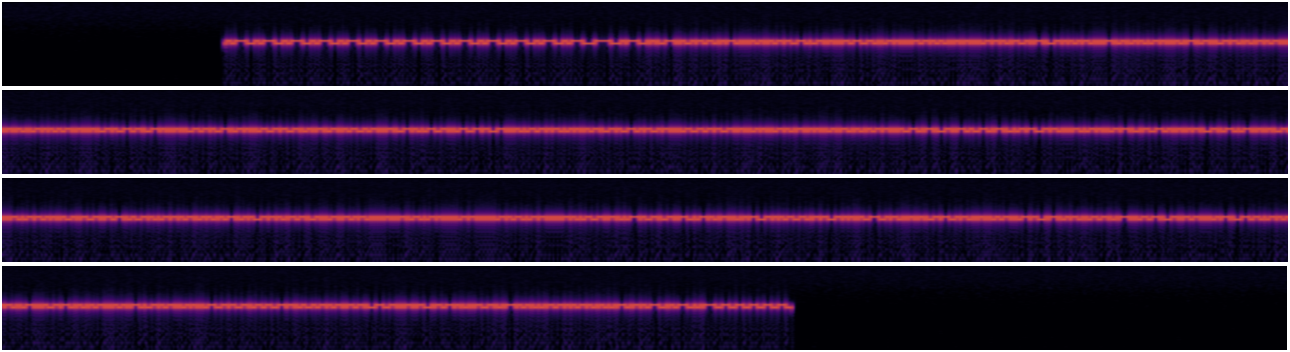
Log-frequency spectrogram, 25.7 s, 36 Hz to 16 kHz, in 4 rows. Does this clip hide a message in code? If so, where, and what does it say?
Yes: NAVTEX (SITOR-B), 100 baud, 170 Hz shift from 1.1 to 23.2 s, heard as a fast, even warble, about 880 Hz centre. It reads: GMWEA UDRFE CJIRS HYDIP MPOOP LMZXI OVBCG NQOZL GEHYD ZJKDB XEJVG BPXUZ JIFFJ CEURQ BRMQF BQKIH ZCPAG CLBTU YJUNV DGWME LVZMJ CVXTS FTIIH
